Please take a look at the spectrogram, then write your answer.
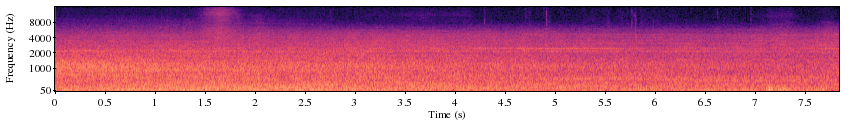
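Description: A jet airliner on an intersecting departure at London Heathrow Airport roars steadily, a loud, continuous engine rush filling the scene from start to finish without letting up.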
